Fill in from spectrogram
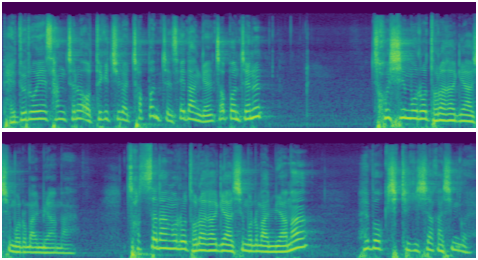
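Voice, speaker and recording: A man preaches a sermon in a high, bright-pitched voice. He drives his points home with rhetorical questions. He acts out the dialogue he quotes. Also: animated, moderate pace. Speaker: pastor.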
